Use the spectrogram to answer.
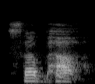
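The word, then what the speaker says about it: सभा: Sabha. So this bha is the fourth letter in the pavarga. So it has to be aspirated with the force.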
